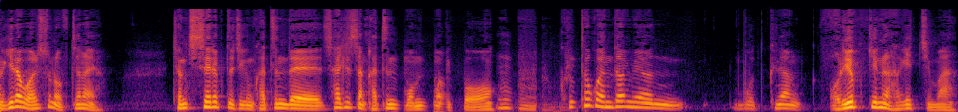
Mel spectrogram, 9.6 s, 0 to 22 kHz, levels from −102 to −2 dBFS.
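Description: Repeated packet loss (robotic sound) occurs from 3.91 to 4.66 s and again from 5.05 to 5.80 s. Four gaps each, up to 120 ms, are patched with repeated sound, giving choppy speech with pieces missing.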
